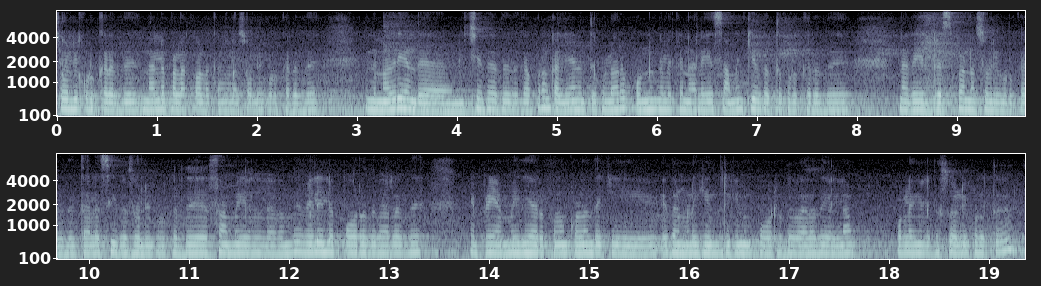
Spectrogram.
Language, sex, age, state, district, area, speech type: Tamil, female, 45-60, Tamil Nadu, Perambalur, urban, spontaneous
